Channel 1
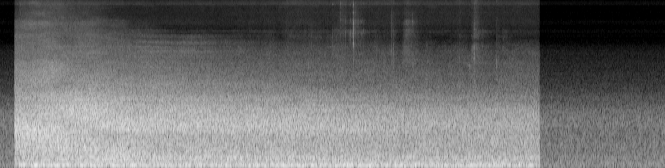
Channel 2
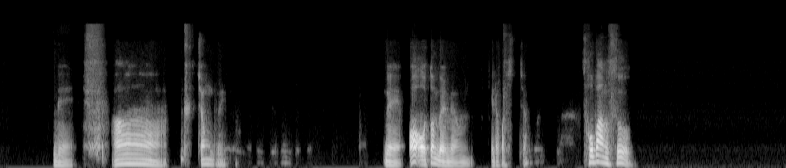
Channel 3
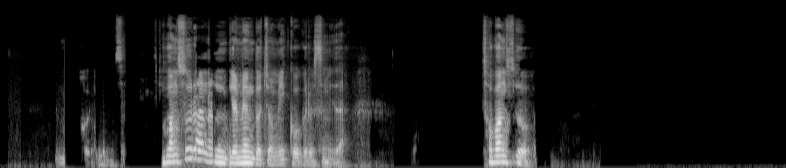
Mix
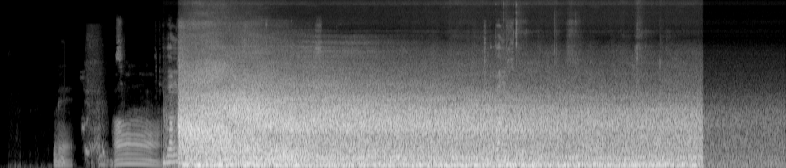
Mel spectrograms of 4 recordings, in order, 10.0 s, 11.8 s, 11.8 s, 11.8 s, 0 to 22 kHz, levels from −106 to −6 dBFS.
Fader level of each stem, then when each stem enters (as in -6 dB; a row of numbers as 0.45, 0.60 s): -0.5, -18.0, -10.5 dB; 2.45, 0.00, 0.00 s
